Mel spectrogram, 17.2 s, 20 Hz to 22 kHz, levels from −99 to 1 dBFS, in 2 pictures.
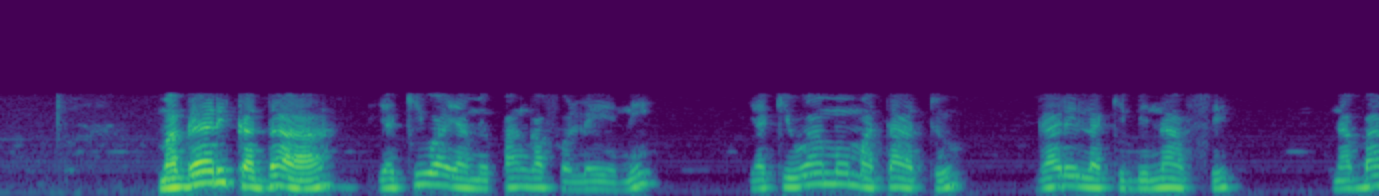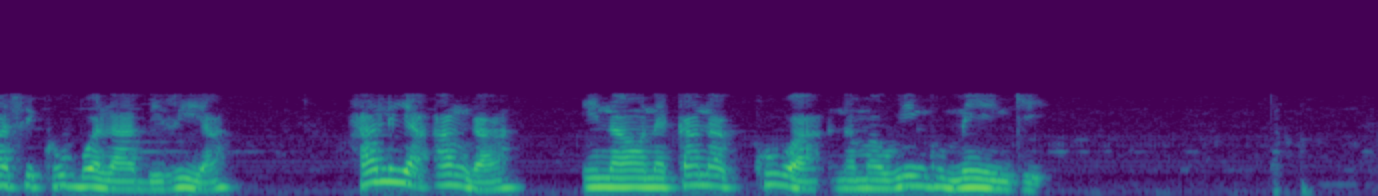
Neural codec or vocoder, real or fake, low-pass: none; real; 3.6 kHz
